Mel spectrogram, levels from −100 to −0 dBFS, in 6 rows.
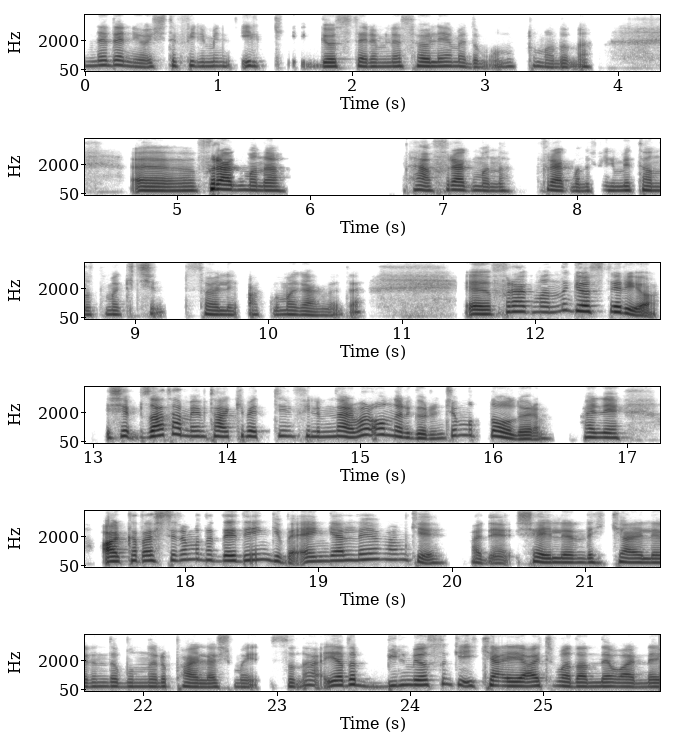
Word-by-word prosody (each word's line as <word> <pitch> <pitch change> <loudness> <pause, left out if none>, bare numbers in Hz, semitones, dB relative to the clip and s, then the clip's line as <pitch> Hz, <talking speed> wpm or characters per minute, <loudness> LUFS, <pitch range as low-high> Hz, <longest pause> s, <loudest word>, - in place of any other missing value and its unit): ne 210 +3 -5
deniyor, 175 -9 -2
işte, 175 +4 -8
filmin 180 -1 -8
ilk 185 +1 -6 0.3
gösterimine 170 -1 -3
söyleyemedim, 175 -4 -3
unuttum 165 +1 -12
adını, 150 +2 -8 0.9
ııı, 165 0 +1
fragmanı, 185 -5 +6 0.9
ha, 190 -3 +1
fragmanı, 170 -5 -1 0.2
fragmanı 155 -4 -1
filmi 175 0 -5
tanıtmak 170 -1 -5
için, - - -11 0.2
söyle, 165 -3 -2
aklıma 170 -1 -5
gelmedi. 140 -4 -6 0.8
Iıı, 185 0 +6
fragmanını 270 - -1
gösteriyor. 290 -3 +5 0.2
İşte, 265 -3 -1
zaten 275 +5 +5
benim 255 -1 0
takip 250 +1 +1
ettiğim 255 +2 -2
filmler 245 -1 +2
var, 305 +8 +4
onları 300 -9 +2
görünce 180 +6 -2
mutlu 295 -3 -2
oluyorum. 160 - +3 0.2
Hani, 210 -2 +1 0.4
arkadaşlarımı 245 +5 +4
da 260 -4 -4
dediğin 250 +4 +3
gibi 220 - -2
engelleyemem 270 +6 0
ki, 155 - -3 0.2
hani, 145 -3 -5
şeylerinde, 175 -2 +1
hikâyelerinde 170 -1 -2
bunları 165 0 -4
paylaşmasını 155 +5 -4
ya 215 +3 +3
da 180 -10 -1
bilmiyorsun 225 +5 0
ki 210 -7 -3
hikâyeyi 185 -1 +2
açmadan, 180 -3 0
ne 170 0 0
var 160 -2 -1
ne 155 0 0
185 Hz, 130 wpm, -25 LUFS, 165-240 Hz, 0.9 s, fragmanı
